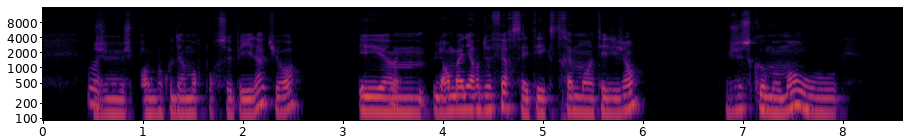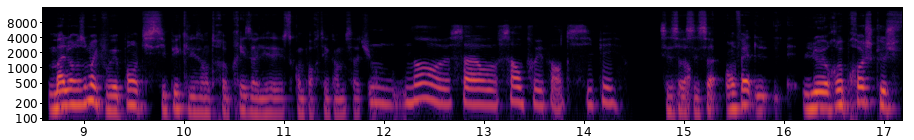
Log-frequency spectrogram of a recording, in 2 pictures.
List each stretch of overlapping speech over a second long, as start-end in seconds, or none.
none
